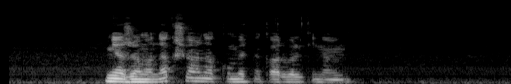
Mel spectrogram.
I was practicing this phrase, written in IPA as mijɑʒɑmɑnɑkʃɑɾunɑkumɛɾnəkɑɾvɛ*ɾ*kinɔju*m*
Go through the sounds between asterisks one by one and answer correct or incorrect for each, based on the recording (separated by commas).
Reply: incorrect, correct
